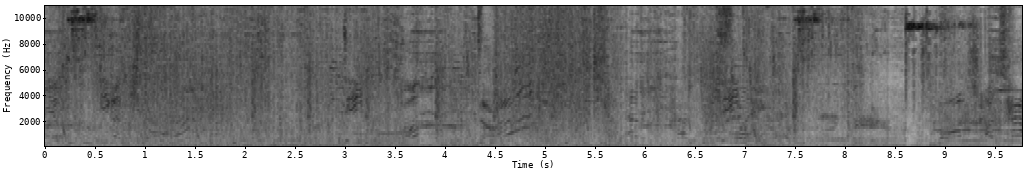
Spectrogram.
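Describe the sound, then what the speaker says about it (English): A turret destroyed in an online multiplayer battle game, amid dense loud booms, crashes and bursts of combat effects, with a game voice announcing over the continuous din. "Our turret has been destroyed."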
